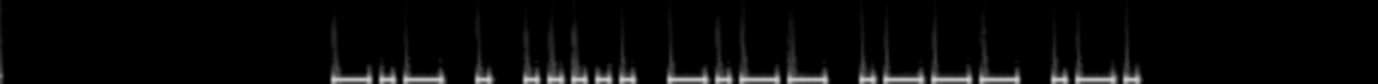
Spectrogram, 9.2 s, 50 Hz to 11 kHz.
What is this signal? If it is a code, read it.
Morse code, heard as a keyed tone, about 15 wpm, 700 Hz. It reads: KE5YJR
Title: USA Call Signs - 6 Characters - Repeated 3x - 15wpm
